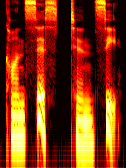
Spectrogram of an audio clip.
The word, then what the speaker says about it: consistency: The stress is on the second syllable, consistency. Let's try it slowly first. Con-sis-ten-si. And now at normal speed, consistency.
